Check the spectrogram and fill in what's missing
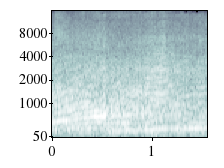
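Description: A human voice imitates a car, making a loud, close, continuous engine drone whose pitch slides up and then down like a revving motor passing by.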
